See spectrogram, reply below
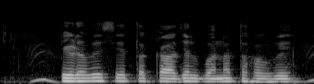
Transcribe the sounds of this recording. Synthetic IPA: peɽəʋeset̪ɔkaːd͡ʒəlbənət̪ɦoe

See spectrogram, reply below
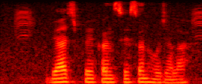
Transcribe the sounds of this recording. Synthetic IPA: ʋjaːt͡ʃpekənseːsənɦod͡ʒaːlaː

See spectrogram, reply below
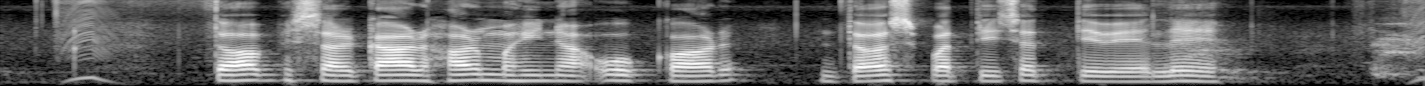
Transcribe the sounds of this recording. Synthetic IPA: t̪əbsəɾkaɾhəɾməɦinaʔokəɾ | d̪əspɾət̪isət̪̚d̪ewele

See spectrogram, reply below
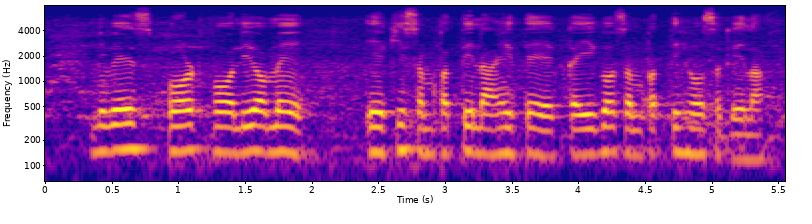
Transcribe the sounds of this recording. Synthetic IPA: nɪʋeːspoːɾʈfʰoːlijomẽ | eːkɦisɐ̃mpət̪ːinaːɦit̪ekɐiɡosɐ̃mpət̪ːiɦosɐkeːlaː

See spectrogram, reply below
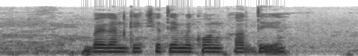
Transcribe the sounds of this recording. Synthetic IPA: bəːɡənkikʰeːt̪eːmẽːkoːnkʰaːld̪ḭːɛ̰ː

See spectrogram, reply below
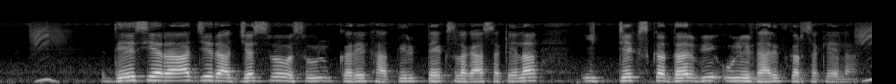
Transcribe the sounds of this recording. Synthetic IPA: d̪esjaɾad͡ʒjəɾad͡ʒjəsʋəʋəsulkəɾekʰat̪iɾʈeksləɡasəkela | iʈekskad̪əɾbʱiʔuniɾd̪ʱaɾit̪kəɾsəkela

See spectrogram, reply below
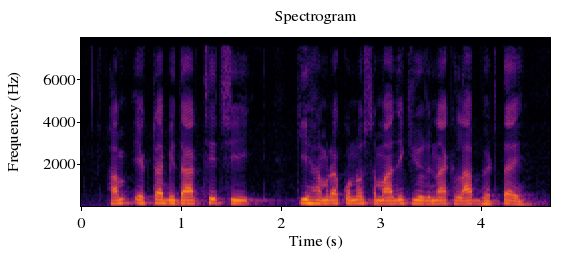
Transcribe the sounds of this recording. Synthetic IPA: həmek̚ʈabid̪jaɾt̪ʰit͡ʃʰi | kiɦəmɾakonosamad͡ʒikjod͡ʒnaklab̚ʱbʱeʈt̪əj

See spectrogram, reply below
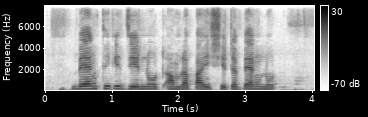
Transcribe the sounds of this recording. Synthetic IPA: bɛŋk̚t̪ʰeked͡ʑenoʈamɾapajʃeʈabɛŋknoʈ̚

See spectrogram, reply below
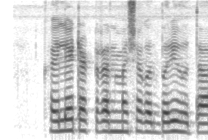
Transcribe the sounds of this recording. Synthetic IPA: kʰəjlaʈɾɛk̚ʈəɾanmaɕaɡət̪̚bəɾiːɦot̪a

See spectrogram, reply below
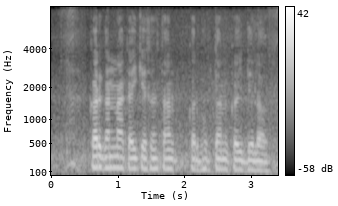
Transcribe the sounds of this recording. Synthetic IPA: kəɾɡənːakəikesə̃nst̪ʰankəɾbʱuɡt̪ənkəjd̪elə

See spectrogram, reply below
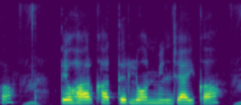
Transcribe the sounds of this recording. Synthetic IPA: a | t̪eoɦaːɾkʰaːt̪ɪɾloːnmɪld͡ʒaːeɡaː

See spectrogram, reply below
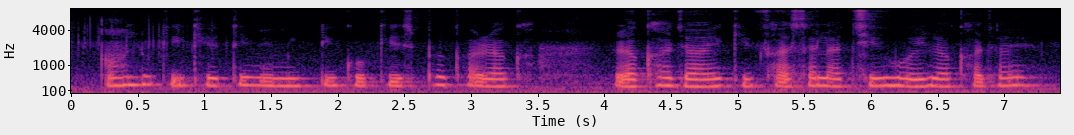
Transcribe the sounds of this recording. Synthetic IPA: aːlukikʰeːt̪imẽmɪʈːikokɪspəɾkaɾʰ | ɾɐkʰad͡ʒaːekifʰɛːsəlɐtːʃʰiɦoːiɾɐkʰad͡ʒaːe

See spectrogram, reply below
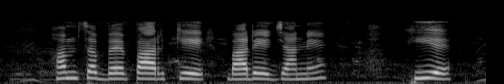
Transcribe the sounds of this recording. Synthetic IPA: həmsəbːjɛpaɾke | baɾed͡ʒane | ɦije

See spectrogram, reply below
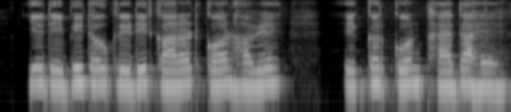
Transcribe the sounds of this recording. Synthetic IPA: jeɖeːbiʈɔwkɾeːɖiʈkaːɾəʈkɔːnɦəʋe | eːkːəɾkoːnpʰajd̪aɦɛː

